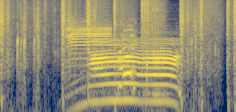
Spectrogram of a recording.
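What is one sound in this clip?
A sheep bleats loudly.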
